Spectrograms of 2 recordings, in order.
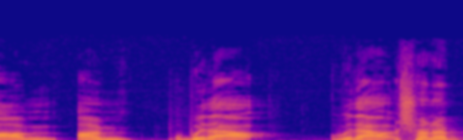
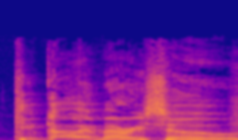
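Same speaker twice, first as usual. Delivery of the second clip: high, drawn-out cheer; cheering call; 13 semitones higher than usual. Acted. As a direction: call out encouragement across chasm. Cheering on sister from balcony.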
